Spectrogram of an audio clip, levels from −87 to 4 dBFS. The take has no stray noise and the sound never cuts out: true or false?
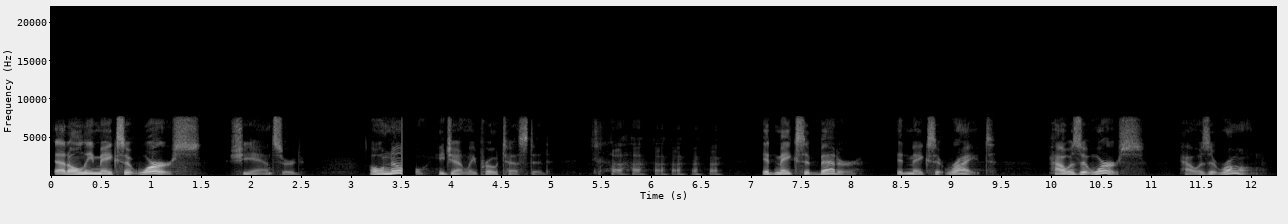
false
